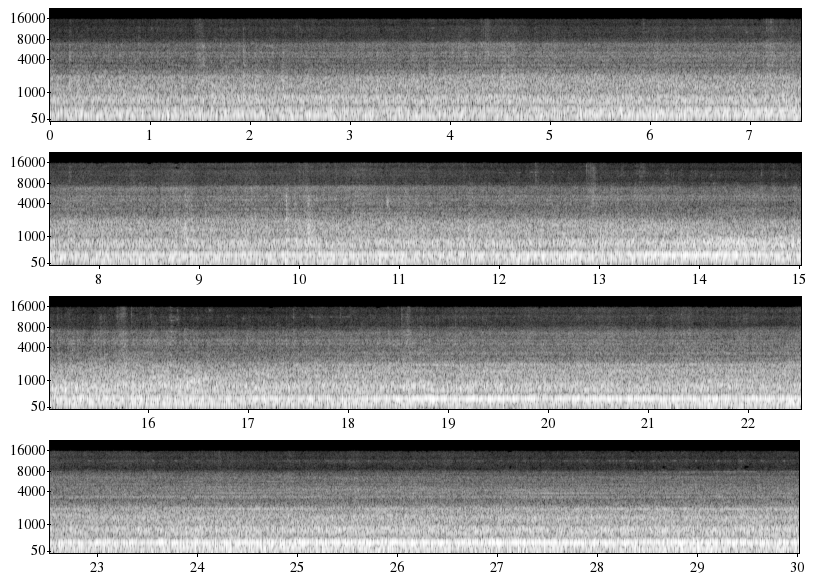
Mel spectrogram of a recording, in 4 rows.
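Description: John Deere 2058 combine harvester cutting wheat: its diesel engine and threshing machinery running with a steady hum over a dense mechanical rush, growing gradually louder as the machine comes close and passes.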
